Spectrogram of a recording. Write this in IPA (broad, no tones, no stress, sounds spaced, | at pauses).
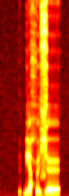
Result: ɓ e ħ y ʑ œ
